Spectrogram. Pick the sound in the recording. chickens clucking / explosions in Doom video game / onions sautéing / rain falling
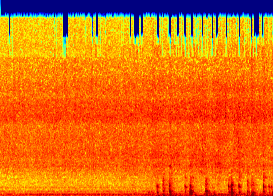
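onions sautéing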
